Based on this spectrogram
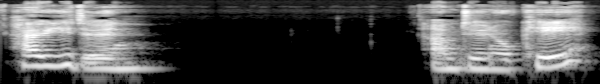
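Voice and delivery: ordinary talk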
